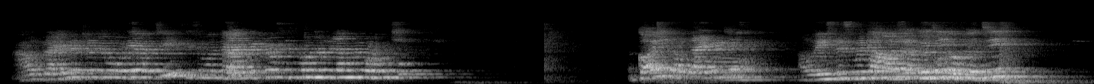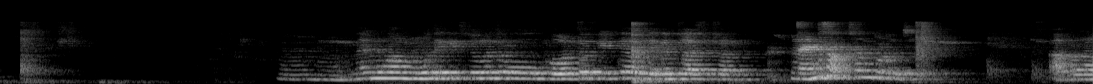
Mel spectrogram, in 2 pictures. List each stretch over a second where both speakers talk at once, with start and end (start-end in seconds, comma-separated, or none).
8.7-9.9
